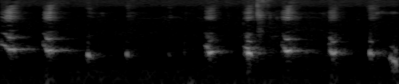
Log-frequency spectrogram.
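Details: Labrador Retriever puppies waiting for minced beef whimper in short, high, slightly falling squeaks, about ten in three seconds, with a brief lull partway through.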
